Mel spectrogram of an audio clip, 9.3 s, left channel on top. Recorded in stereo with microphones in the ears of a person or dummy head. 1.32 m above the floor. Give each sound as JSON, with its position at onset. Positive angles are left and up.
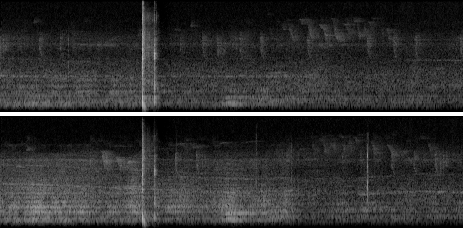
{"t": 2.8, "sound": "crushing", "side_deg": 20, "distance_m": 0.5}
